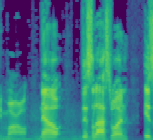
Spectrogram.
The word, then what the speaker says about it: Marle: so MA ah loo that is the closest Japanese equivalent to morale if they had wanted to make it Marlee they would have spelled her name ma with a dash and Li with another - ma lead me Marty so her name is definitely Mauro now this last one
